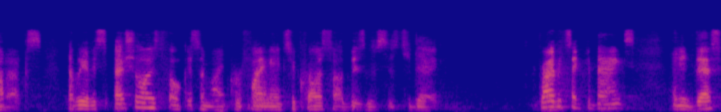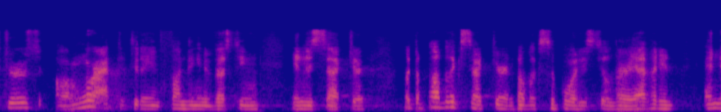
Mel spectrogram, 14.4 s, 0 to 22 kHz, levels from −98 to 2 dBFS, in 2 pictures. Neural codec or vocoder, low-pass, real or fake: codec, 44.1 kHz, 2.6 kbps, DAC; 7.2 kHz; fake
